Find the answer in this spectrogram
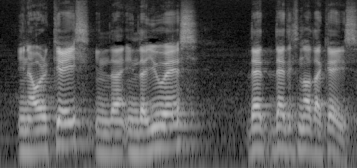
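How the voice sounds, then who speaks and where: With audible room echo around him, a man in a Peruvian accent speaks at a medium pitch with fairly even intonation. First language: Spanish. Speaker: market research executive. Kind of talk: conference talk. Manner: halting, many repetitions.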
